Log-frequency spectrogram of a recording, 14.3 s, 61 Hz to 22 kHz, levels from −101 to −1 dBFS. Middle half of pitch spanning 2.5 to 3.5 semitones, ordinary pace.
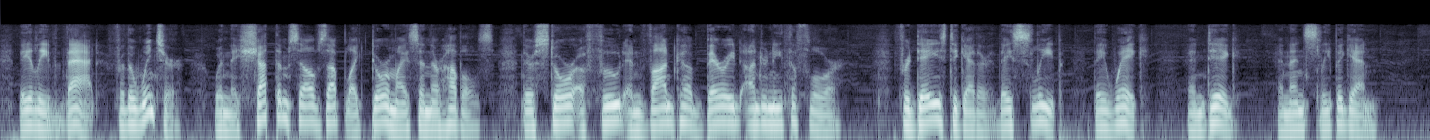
No: average, 4.2 semitones; average, 160 wpm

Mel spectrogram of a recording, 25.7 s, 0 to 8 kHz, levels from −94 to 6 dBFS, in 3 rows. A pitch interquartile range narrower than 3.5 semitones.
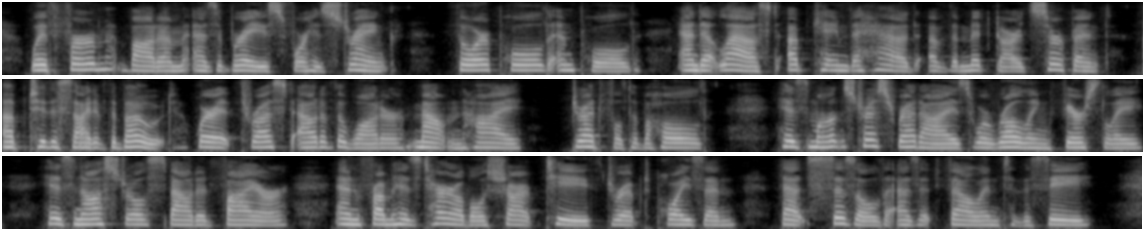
Yes: average, 2.8 semitones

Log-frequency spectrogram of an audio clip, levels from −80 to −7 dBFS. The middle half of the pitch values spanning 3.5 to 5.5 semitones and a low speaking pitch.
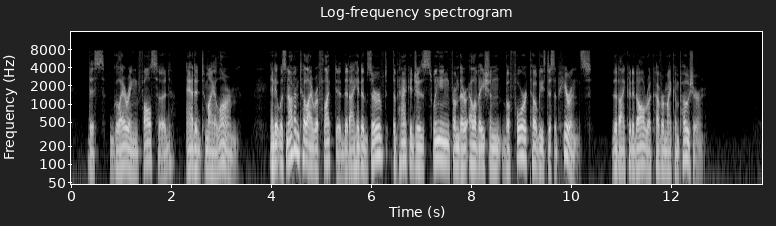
Yes: average, 3.9 semitones; very low, 95 Hz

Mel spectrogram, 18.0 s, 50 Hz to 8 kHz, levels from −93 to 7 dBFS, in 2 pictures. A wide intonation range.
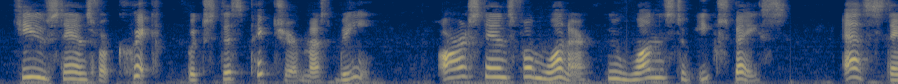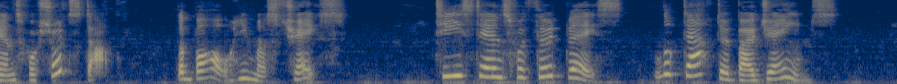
Yes: wide, 6.5 semitones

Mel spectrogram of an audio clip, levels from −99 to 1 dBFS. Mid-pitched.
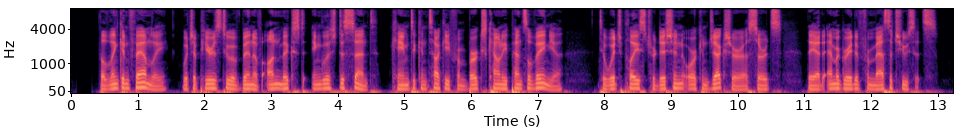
No: low, 105 Hz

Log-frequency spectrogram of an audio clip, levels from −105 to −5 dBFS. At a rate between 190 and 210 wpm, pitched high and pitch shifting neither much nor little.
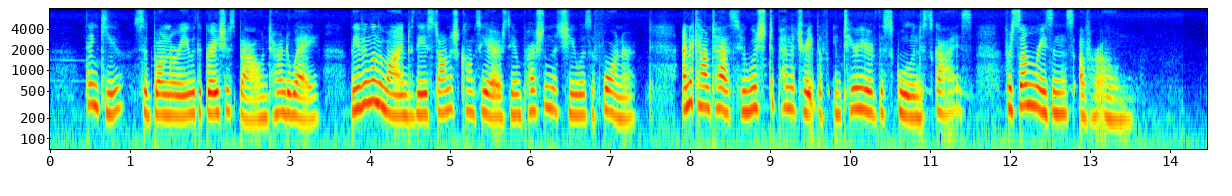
Yes: average, 195 wpm; high, 240 Hz; average, 3.5 semitones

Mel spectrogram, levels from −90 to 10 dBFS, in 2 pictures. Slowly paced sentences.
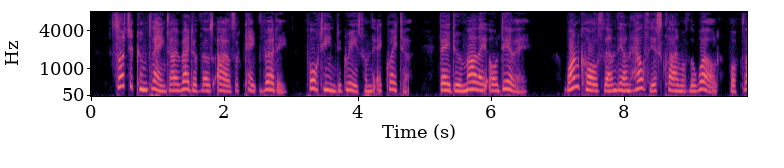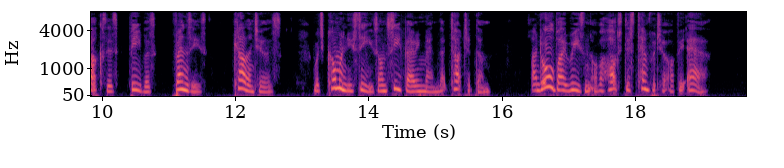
No: average, 170 wpm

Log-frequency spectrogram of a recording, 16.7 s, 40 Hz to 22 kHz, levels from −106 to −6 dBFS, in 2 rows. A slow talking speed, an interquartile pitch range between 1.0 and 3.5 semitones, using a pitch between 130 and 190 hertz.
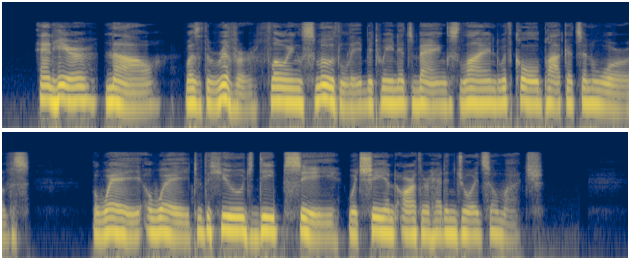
Yes: slow, 120 wpm; average, 2.8 semitones; medium, 140 Hz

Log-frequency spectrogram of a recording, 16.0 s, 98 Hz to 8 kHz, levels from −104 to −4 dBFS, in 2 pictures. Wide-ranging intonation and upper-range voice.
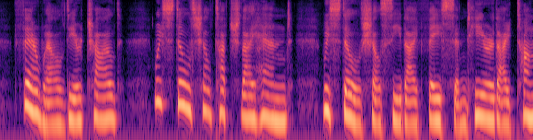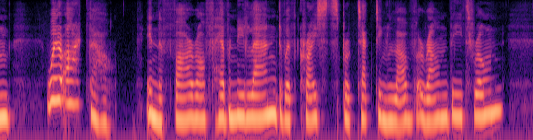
No: average, 2.9 semitones; high, 195 Hz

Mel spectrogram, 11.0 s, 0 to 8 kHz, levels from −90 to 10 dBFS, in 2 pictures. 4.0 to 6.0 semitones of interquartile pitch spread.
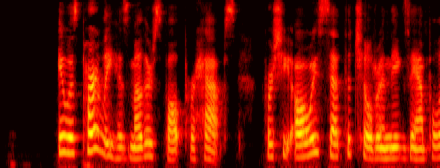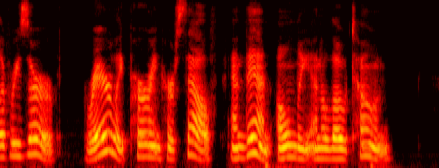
Yes: wide, 5.6 semitones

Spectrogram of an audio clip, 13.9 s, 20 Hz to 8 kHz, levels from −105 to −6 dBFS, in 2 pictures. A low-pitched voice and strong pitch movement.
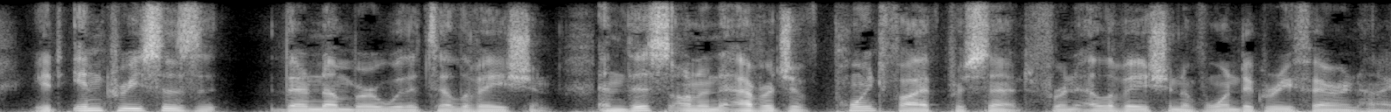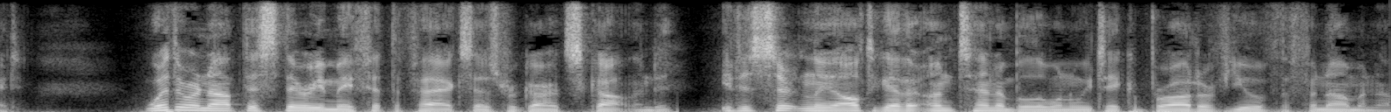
No: low, 110 Hz; average, 3.2 semitones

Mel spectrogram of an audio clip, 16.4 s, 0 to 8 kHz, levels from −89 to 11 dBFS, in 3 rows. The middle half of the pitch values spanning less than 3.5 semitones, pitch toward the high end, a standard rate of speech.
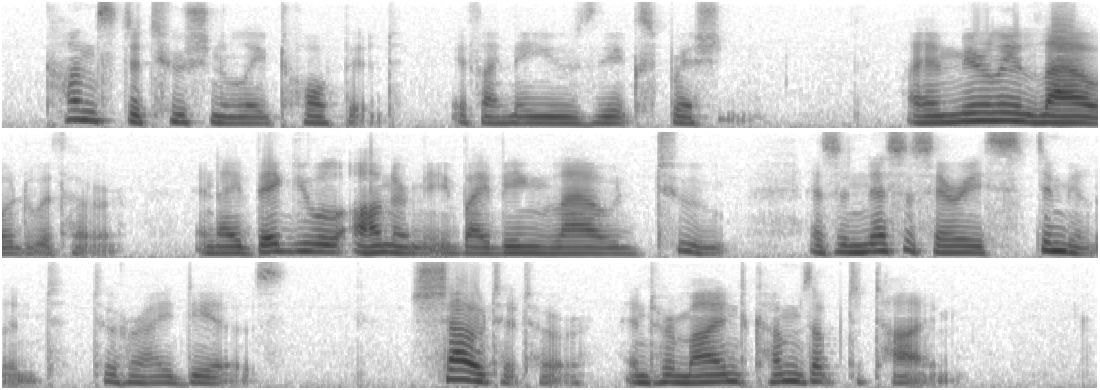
No: average, 3.0 semitones; medium, 150 Hz; average, 145 wpm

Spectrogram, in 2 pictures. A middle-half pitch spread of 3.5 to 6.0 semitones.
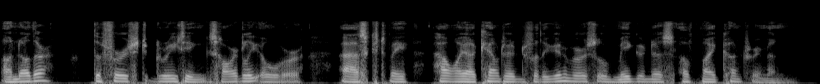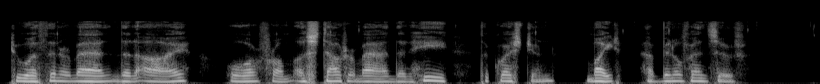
No: average, 3.1 semitones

